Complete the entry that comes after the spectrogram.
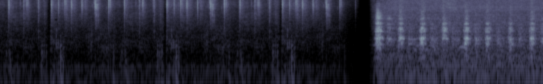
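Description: Faint light clicks for about five seconds, then a dog panting in quick rhythmic breaths, about three or four a second, starting suddenly after a short pause.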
